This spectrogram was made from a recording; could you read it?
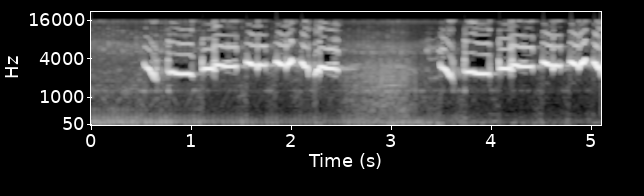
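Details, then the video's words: Oriental magpie-robin delivering a loud fighting song to provoke rival birds. Two bursts of fast, shrill whistled phrases with steep downslurs, split by a short softer pause near three seconds, low hum beneath at the start. "KACER GACOR NGEPLONG TARUNG KONSLET❗PALING AMPUH BUAT PANCINGAN KACER AGAR EMOSI!"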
